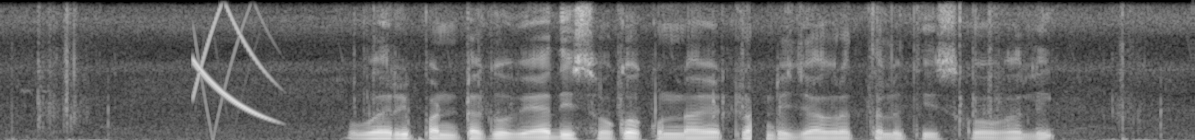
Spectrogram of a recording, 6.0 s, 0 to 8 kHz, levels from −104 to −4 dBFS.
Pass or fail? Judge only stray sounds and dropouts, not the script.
fail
